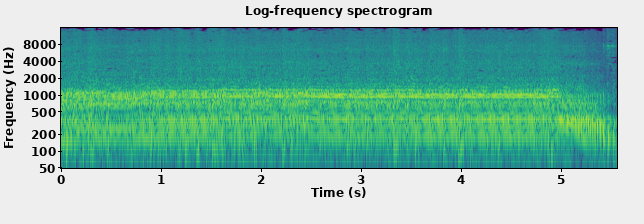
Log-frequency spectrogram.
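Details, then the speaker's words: Chainsaw (model stated as "speed 652"), repaired for starting-then-stopping problem; after a new part fitted it starts on one pull, revs high and holds a steady, even howl about five seconds, then shuts off cleanly; normal running. "मारने पर machine start हो जाता है हमारा जो machine है वह बिल्कुल सही हो गया है नया का बैटर लगाने के बाद"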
